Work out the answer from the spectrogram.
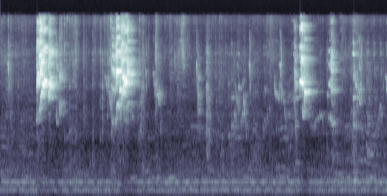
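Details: Rosellas in assorted colour mutations: three grating, noisy squawks spaced about a second or more apart, with quiet chatter and a steady low electrical hum.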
